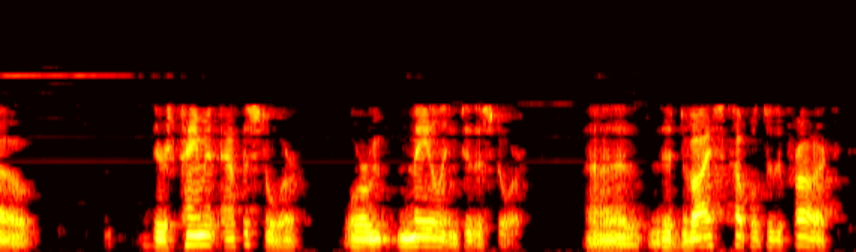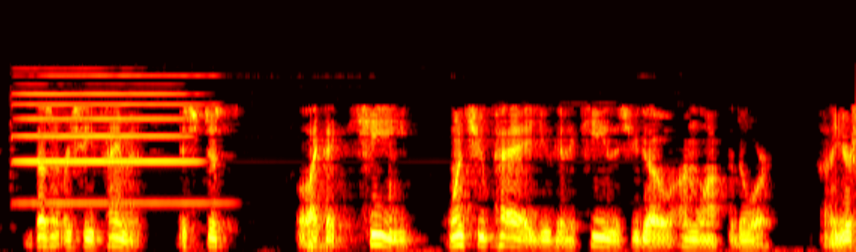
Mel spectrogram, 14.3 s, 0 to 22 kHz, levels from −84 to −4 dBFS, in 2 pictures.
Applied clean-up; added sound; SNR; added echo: classical method Wiener filter.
